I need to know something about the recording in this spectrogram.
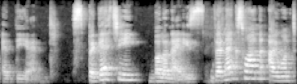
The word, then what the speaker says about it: bolognaise: kind of a sound at the end spaghetti bolognaise the next one I want to talk to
